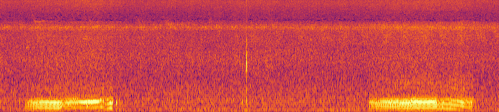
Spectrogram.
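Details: Raccoon sleeping under steps during the day, snoring: two drawn-out, buzzing, voiced snores several seconds apart against quiet background.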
